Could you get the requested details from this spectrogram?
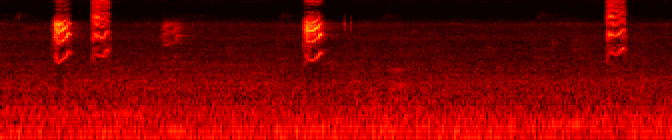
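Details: Female Yellow-bellied Seedeater calling insistently to bring a male into breeding condition: four sharp, very high chipping notes, each with a quick falling tail, spaced irregularly over seven seconds, with faint softer notes between and a low steady hiss behind.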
